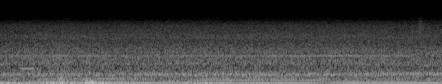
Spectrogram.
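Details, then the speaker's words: Closed-case BTC-S37 mining rig, 6x RTX 3060 Ti, extra rear fan added: steady even whoosh of several fans with low hum, no rattle or ticking; cooling fans running normally. "sachant qu'il ya deux il ya trois vitesses sur le voilà je pense que même en vente je pense qu'en vitesse 2 ça suffirait aussi et on gagne encore 3 décibels en boîte dans les 73"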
